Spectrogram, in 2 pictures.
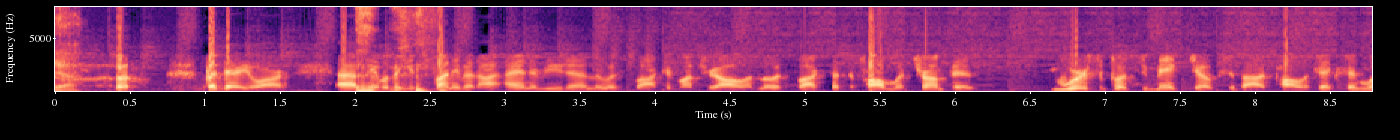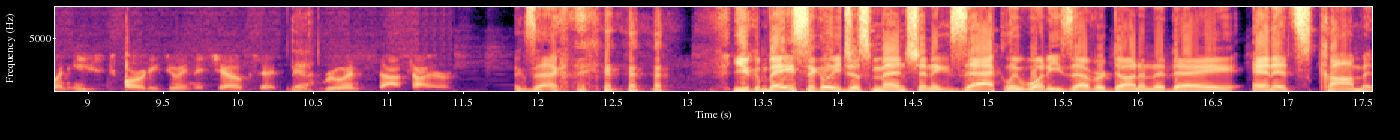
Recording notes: called in to Comedy 1031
